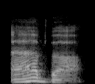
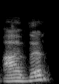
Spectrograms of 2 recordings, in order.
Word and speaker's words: aber: Y así lo encontramos esto como ABBA, ABBA. Entonces no es como ABER, como pensaríamos que vamos a leer la R, sino como ABBA.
